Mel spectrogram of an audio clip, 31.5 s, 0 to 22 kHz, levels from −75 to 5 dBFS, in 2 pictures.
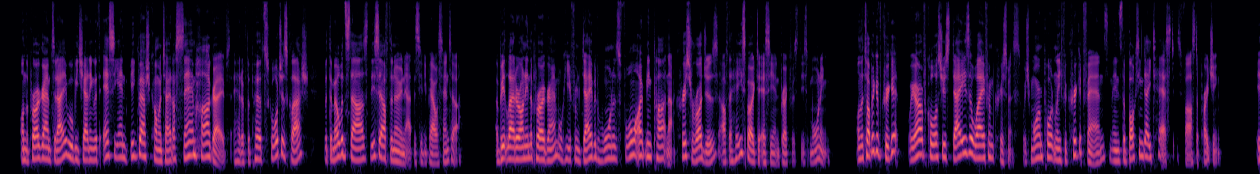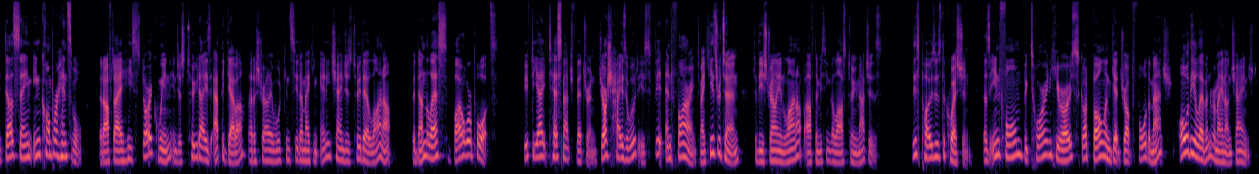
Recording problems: wrong speed and pitch; too fast and too high; 1.7 times normal speed

